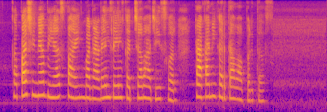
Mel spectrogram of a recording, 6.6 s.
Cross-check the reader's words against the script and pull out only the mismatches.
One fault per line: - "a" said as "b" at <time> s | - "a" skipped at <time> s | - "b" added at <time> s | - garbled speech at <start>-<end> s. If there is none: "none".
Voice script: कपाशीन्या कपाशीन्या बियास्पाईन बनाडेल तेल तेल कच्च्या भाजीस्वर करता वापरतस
- "कपाशीन्या" skipped at 0.9 s
- "तेल" skipped at 2.4 s
- "टाकानी" added at 3.9 s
